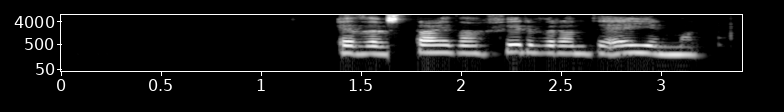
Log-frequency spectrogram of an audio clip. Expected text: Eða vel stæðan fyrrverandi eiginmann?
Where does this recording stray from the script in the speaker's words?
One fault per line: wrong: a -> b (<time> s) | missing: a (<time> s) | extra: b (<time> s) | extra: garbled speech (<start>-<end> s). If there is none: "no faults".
missing: vel (1.6 s)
